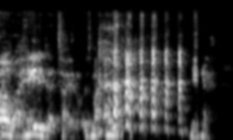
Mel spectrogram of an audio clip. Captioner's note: laughs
